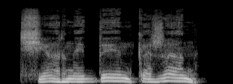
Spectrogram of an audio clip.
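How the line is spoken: Muffled, doomed soldier's voice. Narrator (Russian): голос бойца звучал глухо и обреченно

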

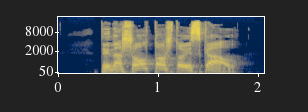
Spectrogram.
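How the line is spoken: Loud question. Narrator (Russian): спросил Фолсом все так же громко

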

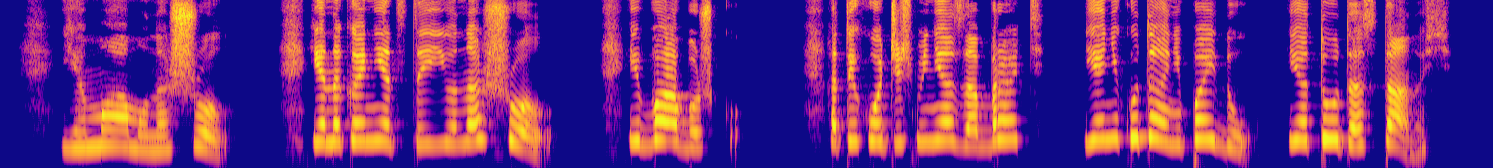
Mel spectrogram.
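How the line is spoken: Sobbing child. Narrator (Russian): разрыдался

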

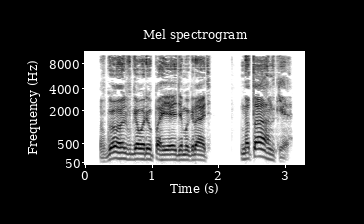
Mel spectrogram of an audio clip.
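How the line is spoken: Emperor exclaiming. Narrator (Russian): воскликнул император

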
